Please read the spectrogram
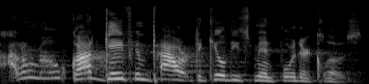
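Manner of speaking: high-pitched, loud bafflement; baffled protest. Real, not acted. Preacher to congregation on a hard passage, baffled and high. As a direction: throw up the question in disbelief.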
